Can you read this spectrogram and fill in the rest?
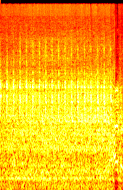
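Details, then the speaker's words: Diesel engine at idle. A light, regular knock ticks over the clatter. The owner suspects tappet clearance or a bent push rod, possibly from water in the engine; tappets are not yet checked and the cause is unconfirmed. "Got a bit of a knock in here. I'll probably hear it better through the camera than you can in the cab here."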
